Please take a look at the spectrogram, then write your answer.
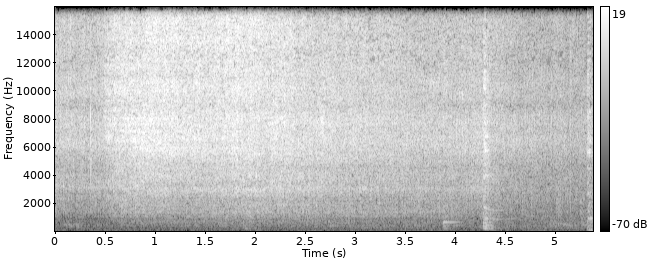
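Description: Water poured into a pan of spice paste frying with potato and pointed gourd, giving a loud steady sizzle and hiss that swells early and then settles, with a couple of clinks near the end and no talking.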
